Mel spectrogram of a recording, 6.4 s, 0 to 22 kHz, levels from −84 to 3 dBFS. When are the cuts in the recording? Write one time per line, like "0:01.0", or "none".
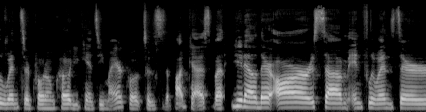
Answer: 0:03.4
